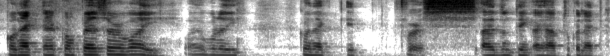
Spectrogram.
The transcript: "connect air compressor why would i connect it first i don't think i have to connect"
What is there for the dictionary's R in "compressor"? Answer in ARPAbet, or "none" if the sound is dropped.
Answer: none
